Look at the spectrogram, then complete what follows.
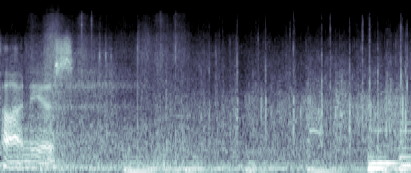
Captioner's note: applause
